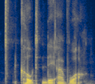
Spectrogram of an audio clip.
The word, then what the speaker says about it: Côte d'Ivoire: So I'm gonna go with Nigeria, and I'm also going with Côte d'Ivoire, or the Ivory Coast. Good sir. Yeah. How do you pronounce the second one you said? Côte d'Ivoire.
